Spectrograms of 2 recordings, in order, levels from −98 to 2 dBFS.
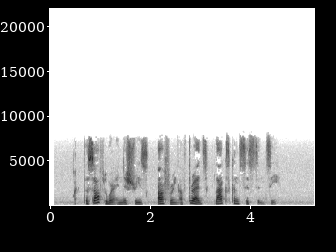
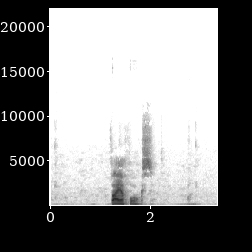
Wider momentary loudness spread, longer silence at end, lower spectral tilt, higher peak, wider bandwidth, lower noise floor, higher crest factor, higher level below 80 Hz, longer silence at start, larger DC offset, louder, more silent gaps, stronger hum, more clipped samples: second, 17 LU vs 20 LU; second, 0.75 s vs 1.35 s; second, -2.5 dB/octave vs -6 dB/octave; about the same, -2 dBFS vs -4 dBFS; second, 8.2 kHz vs 9.2 kHz; second, -60 dBFS vs -70 dBFS; about the same, 22 dB vs 22 dB; second, -78 dBFS vs -66 dBFS; second, 0.7 s vs 1.25 s; neither; about the same, -22 LUFS vs -20 LUFS; neither; neither; neither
